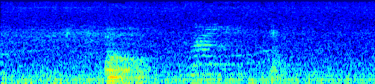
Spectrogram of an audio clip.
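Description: A cat gives a single short meow, faint and close, followed by quieter rustling.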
